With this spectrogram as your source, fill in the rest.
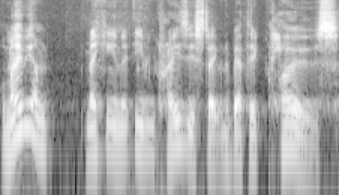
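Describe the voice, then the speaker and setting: A man in an Australian accent speaks at a fairly quick pace on a very clean recording with a silent background and a dry, close sound with no echo. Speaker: book reviewer. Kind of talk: reading aloud of personal essay. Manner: wry, sardonic delivery.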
